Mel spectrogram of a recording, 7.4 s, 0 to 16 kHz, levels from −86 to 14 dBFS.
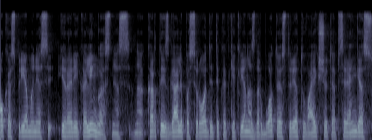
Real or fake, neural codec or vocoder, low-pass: real; none; 10.8 kHz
